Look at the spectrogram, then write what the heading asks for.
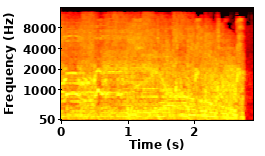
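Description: A rooster crowing in one long, loud, harmonic-rich call that holds steady, then cuts off abruptly at the end.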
